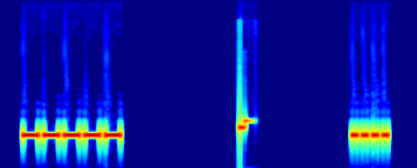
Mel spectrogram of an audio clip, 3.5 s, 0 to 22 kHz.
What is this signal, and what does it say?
Morse code, heard as a keyed tone, about 27 wpm, 700 Hz. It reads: 0 H
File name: Single-Letter-Number-28wpm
